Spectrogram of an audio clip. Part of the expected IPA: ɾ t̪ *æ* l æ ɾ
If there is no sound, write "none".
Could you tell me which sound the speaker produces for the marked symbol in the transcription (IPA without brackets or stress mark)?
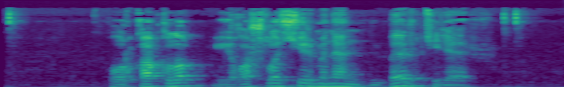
i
